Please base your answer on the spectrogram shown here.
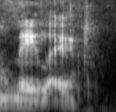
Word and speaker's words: melee: Letter E says A, and um then the second two E's also say A. Um, so comes to English, I think, from French again. um and uh has changed the pronunciation slightly in English. So we just say it with the same vowel in both the first and last syllable um but stressing on the may.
